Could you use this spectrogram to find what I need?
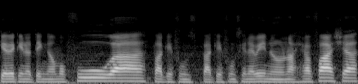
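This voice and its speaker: A man speaks at a fairly quick pace with medium pitch. His intonation stays fairly even. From Argentina, Buenos Aires area. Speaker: railway club volunteer. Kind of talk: interview. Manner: halting.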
